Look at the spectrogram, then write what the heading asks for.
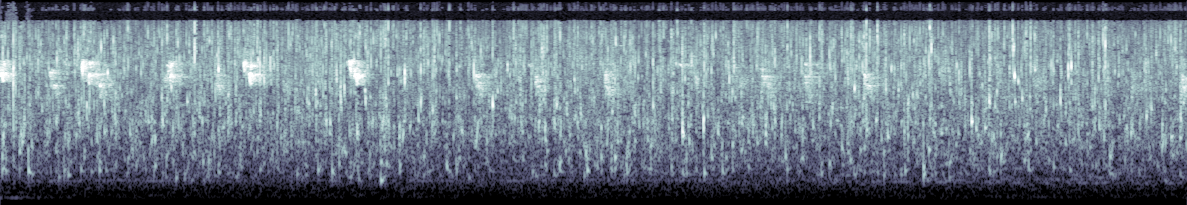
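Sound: bubbling brook water flowing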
